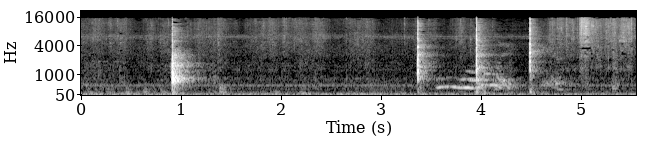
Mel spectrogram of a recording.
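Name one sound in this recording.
A spoon knocks against a glass bowl.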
